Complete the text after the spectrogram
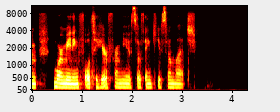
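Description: A woman speaks warmly over an online call.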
